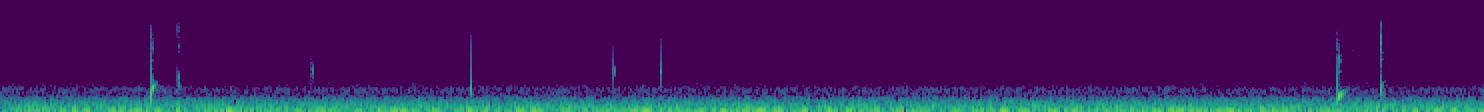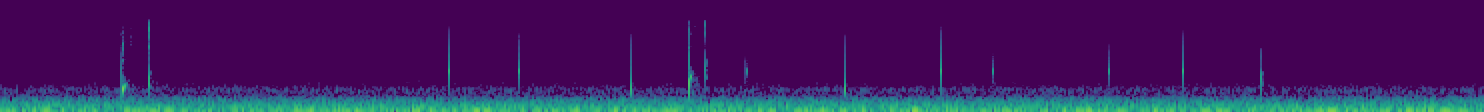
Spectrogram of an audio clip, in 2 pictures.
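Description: Keyboard keys tap and click as someone types.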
